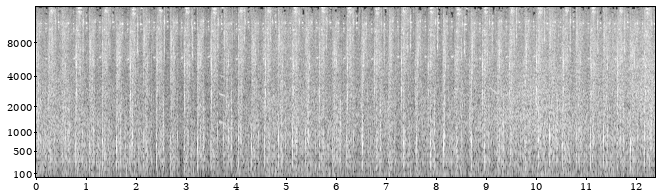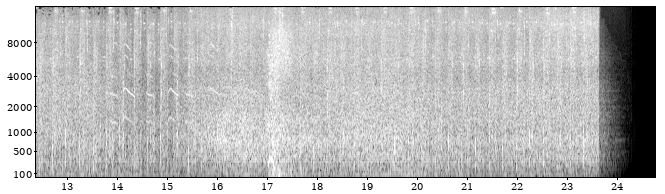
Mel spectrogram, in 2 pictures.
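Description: Quick footsteps run steadily over stone.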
